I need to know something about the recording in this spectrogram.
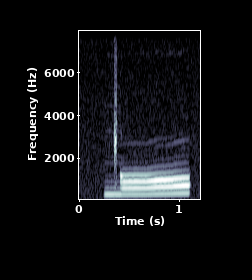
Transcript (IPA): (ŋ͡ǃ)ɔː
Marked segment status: incorrect: ŋ͡ǁ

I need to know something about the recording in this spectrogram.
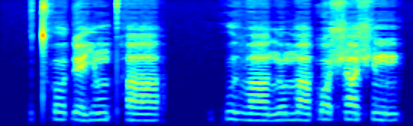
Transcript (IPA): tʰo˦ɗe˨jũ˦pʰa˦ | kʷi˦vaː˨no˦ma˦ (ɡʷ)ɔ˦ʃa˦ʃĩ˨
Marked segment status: incorrect: ɓ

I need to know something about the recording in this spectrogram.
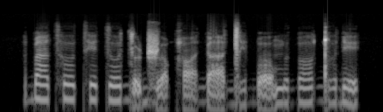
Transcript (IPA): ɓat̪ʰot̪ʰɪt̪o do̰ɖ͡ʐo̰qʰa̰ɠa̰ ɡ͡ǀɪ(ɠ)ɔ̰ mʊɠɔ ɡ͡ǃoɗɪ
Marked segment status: incorrect: ɓ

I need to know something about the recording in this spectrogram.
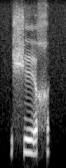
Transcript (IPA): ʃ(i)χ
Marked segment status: incorrect: e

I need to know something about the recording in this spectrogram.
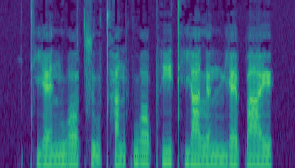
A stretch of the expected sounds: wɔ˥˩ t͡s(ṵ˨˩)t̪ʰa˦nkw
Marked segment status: correct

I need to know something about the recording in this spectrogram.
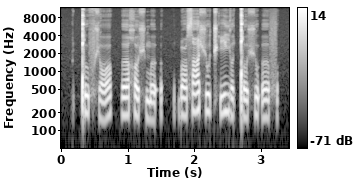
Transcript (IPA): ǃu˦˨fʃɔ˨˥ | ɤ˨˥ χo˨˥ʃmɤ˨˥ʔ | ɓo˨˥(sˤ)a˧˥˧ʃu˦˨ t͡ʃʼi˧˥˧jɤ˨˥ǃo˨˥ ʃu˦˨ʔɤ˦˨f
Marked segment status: correct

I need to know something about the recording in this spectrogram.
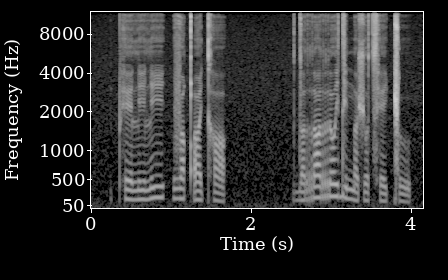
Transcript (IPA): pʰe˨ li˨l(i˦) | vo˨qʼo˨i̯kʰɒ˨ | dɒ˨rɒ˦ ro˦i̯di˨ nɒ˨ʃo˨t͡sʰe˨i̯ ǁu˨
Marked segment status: correct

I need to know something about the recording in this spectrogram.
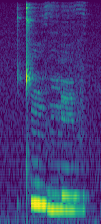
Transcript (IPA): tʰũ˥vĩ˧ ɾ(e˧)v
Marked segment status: correct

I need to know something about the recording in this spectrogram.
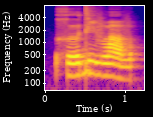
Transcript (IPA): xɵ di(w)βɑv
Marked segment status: incorrect: v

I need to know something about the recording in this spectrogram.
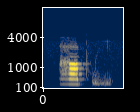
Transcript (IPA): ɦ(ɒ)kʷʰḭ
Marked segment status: correct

